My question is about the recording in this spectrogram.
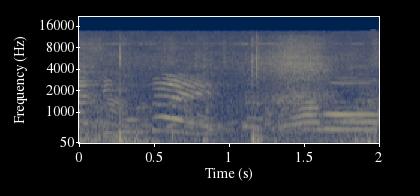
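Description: Faint, distant voices of players shouting and calling out on the pitch, one call held for a moment near the end, with a single short knock about a second in.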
